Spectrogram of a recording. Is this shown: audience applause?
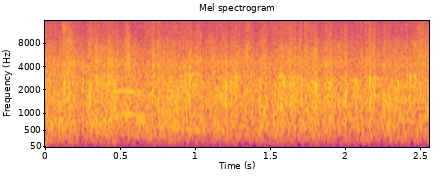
yes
